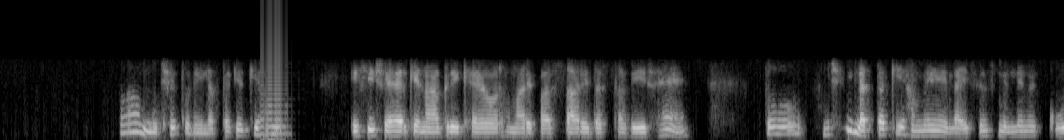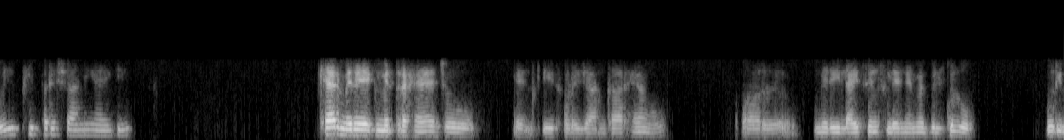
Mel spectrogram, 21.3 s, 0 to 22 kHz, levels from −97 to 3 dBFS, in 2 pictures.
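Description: Throughout, the sound is confined to roughly 200 Hz to 3.4 kHz with a rough, synthetic edge, the G.729 codec's signature. This fits an 8 kbit/s coder, not simple band-limiting.

From 2.61 to 3.05 s a rigid metallic buzz at 200 Hz appears, which fits a 5 ms buffer. It is likely robotic sound from repeated short buffers, with most of the audio replayed rather than new.

At 8.36 to 8.38 s and 14.96 to 15.03 s, VoIP packet loss concealed by the speech codec smears the sound into a brief buzzy tone or coloured noise that fades, which fits about 20 ms of audio lost each time. It is a single decaying dip rather than a steady fixed-pitch drone.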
